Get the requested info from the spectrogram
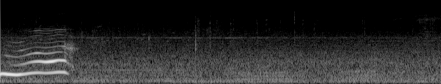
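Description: A horse whinnying once, a loud wavering call that climbs in pitch and breaks off less than a second in.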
